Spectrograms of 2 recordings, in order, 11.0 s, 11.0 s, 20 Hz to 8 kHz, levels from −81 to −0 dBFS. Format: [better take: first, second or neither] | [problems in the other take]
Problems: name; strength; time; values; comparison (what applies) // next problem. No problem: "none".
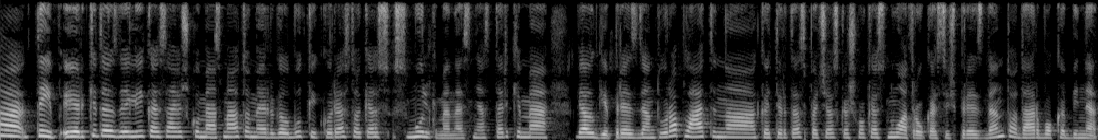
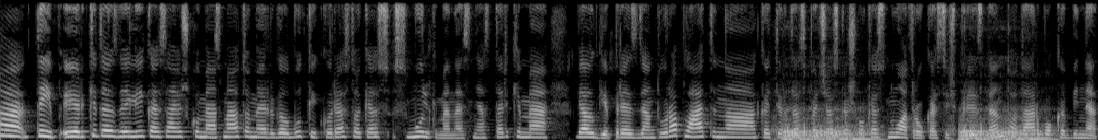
first | background sound (Growling); 1 dB below the speech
